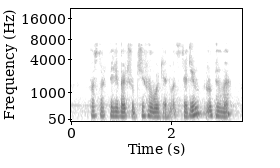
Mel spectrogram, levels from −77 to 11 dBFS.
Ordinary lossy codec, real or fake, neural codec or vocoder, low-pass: MP3, 32 kbps; fake; autoencoder, 22.05 kHz, a latent of 192 numbers a frame, VITS, trained on one speaker; 7.2 kHz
